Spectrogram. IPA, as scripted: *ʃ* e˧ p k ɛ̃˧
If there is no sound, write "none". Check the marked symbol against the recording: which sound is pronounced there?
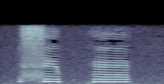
s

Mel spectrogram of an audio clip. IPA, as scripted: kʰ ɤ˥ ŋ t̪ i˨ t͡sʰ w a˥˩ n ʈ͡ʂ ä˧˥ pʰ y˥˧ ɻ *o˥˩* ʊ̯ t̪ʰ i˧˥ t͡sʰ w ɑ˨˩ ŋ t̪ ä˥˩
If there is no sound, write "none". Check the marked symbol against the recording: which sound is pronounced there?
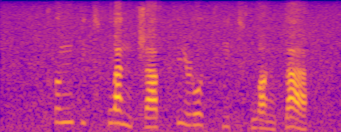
o˥˩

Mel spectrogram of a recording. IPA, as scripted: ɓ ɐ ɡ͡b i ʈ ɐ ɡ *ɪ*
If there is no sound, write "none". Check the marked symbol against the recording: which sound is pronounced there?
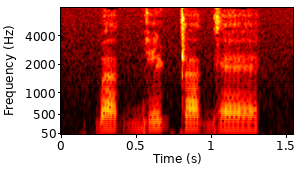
ɛ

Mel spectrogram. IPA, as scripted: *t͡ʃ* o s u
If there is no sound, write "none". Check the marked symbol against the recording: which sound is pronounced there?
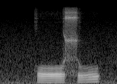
k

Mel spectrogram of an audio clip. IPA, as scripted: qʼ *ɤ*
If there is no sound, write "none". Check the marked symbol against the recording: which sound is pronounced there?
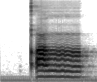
ɤ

